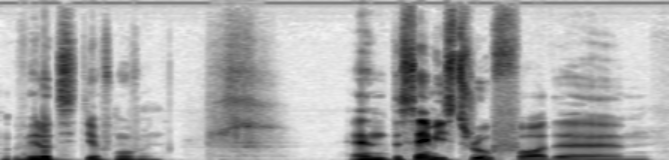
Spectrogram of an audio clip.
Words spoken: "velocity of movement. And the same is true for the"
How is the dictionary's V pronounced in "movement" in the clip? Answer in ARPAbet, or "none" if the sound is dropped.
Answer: V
